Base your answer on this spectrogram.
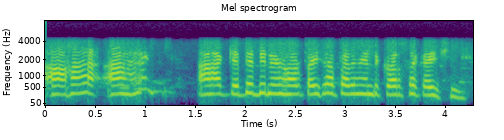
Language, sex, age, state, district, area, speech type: Maithili, female, 30-45, Bihar, Muzaffarpur, rural, conversation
